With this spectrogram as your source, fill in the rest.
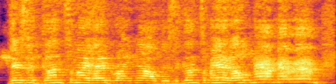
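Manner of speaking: high, loud frantic screams for help; panicked screaming. Acted. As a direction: scream as if a gun is at your head. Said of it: "That's what I have to do to get help?".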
